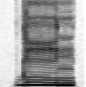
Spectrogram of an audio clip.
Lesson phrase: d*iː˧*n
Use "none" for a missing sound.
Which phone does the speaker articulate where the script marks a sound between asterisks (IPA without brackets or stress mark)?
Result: iː˧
